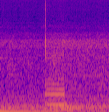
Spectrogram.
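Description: Pause in a speech: faint room tone over a microphone, with a low hum in the first second and a brief faint electronic tone with a click about a second in.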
